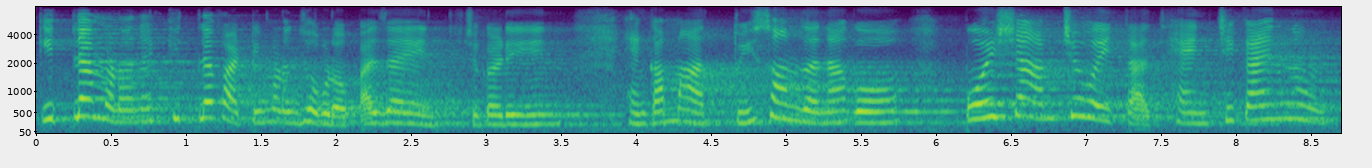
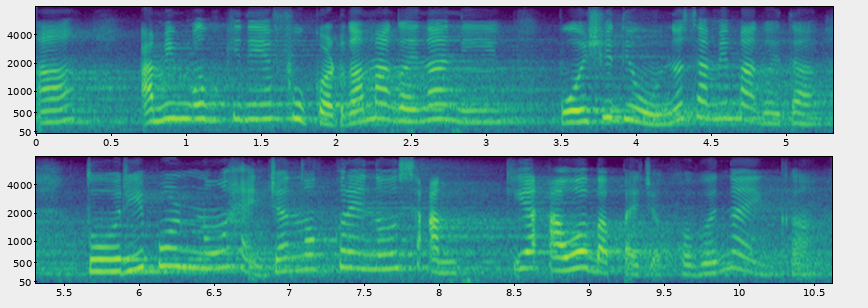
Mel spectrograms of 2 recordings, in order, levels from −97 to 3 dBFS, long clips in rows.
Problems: background sounds at intervals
